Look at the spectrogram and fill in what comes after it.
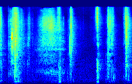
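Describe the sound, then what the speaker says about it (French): Tarot cards shuffled by hand, giving a quick run of soft papery riffles and slaps, then several separate crisp taps of cards knocking together, close and fairly quiet with no voices. "on a presque les cartes qui se tapent entre elles"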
